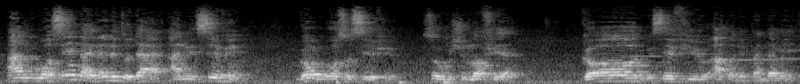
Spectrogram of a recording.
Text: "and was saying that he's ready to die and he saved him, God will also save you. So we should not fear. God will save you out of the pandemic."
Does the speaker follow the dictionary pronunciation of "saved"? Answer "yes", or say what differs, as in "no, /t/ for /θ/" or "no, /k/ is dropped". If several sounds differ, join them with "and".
no, /d/ is dropped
